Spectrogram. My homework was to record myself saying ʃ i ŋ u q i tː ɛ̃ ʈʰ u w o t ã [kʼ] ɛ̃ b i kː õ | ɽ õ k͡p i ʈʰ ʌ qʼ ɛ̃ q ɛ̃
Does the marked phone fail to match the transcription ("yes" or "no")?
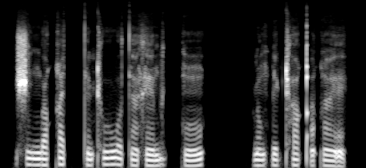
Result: yes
